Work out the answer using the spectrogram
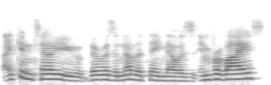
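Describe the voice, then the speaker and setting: A man's voice: fairly high pitch, moderate pace, dull audio, a loud crowd. A man hosting a podcast in casual chat, laughing often and trailing off mid-sentence. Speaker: podcast host.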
